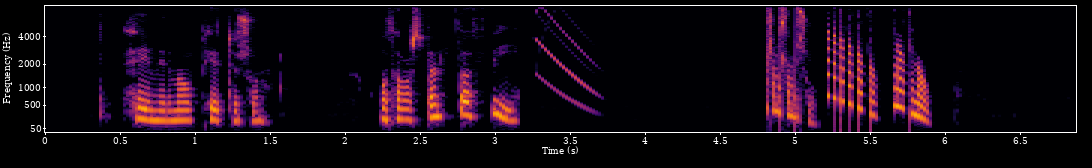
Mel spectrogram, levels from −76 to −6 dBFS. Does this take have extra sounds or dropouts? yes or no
yes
